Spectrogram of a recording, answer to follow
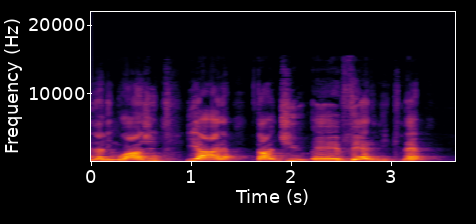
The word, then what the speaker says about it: Wernicke: linguagem EA área de wernicke né provavelmente alemão né o w é não geralmente possui pronunciar ver né então verme que tá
